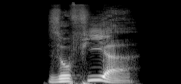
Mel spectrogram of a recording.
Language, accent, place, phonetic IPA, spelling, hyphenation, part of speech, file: German, Germany, Berlin, [zoˈfiːa], Sophia, So‧phi‧a, proper noun, De-Sophia.ogg
- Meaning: a female given name, equivalent to English Sophia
